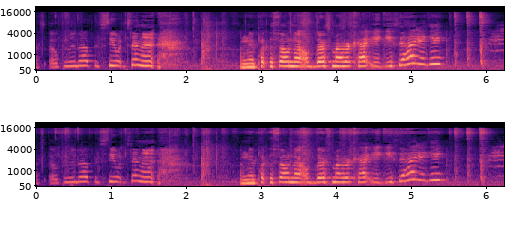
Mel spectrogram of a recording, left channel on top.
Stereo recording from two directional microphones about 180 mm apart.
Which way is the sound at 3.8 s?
5° left (ahead or behind).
